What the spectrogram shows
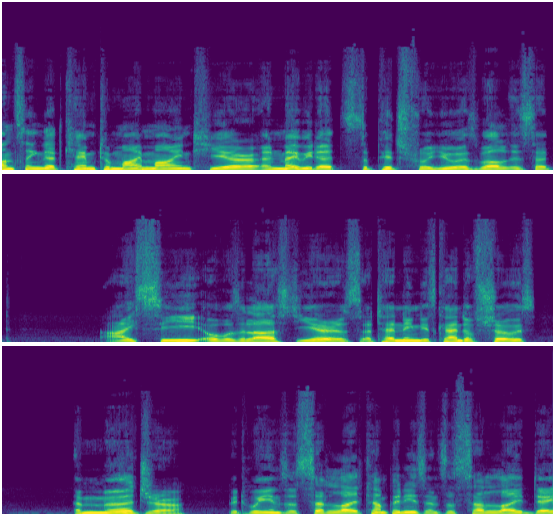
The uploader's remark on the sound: Live from Intergeo. At the Intergeo 2023 in Berlin.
